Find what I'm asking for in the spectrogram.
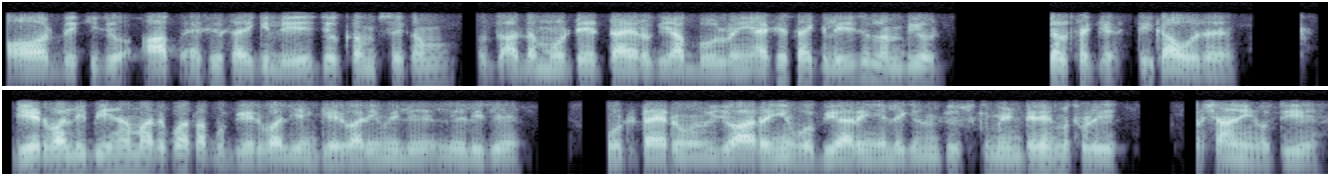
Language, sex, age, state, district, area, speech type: Urdu, male, 45-60, Uttar Pradesh, Rampur, urban, conversation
